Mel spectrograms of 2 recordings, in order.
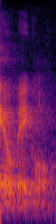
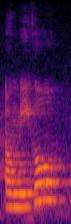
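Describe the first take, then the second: First: "Omegle" with an ay sound, oh-MAY-gul; speaker's own pronunciation. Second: "Omegle" with a long ee, oh-MEE-gul; questioning "Omegle" as oh-MEE-gul; alternative pronunciation. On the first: Telling viewers their own way, "Omegle" said oh-MAY-gul. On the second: Correcting themselves on the website's name, "Omegle" said oh-MEE-gul. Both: Shown as a demonstration. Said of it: "I say Omegle".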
